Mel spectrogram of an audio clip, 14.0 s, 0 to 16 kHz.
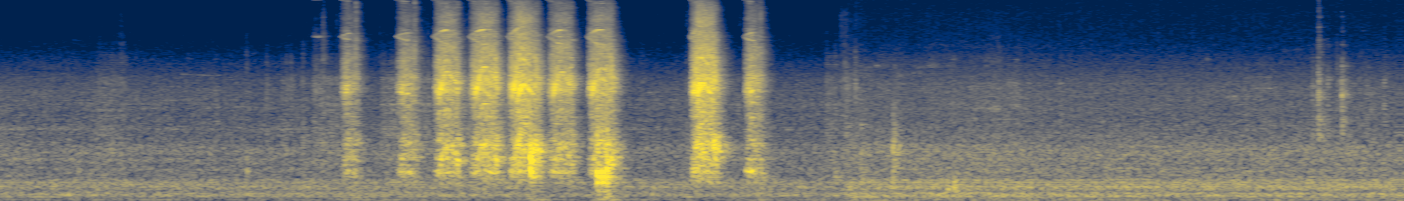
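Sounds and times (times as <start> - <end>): power drill driving screws: 3.2 - 6.3, 7.0 - 7.8.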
